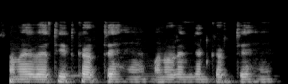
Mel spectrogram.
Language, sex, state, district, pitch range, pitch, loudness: Hindi, male, Bihar, Jamui, 115-120 Hz, 120 Hz, -23 LUFS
